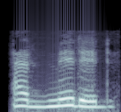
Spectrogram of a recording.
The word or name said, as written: admitted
